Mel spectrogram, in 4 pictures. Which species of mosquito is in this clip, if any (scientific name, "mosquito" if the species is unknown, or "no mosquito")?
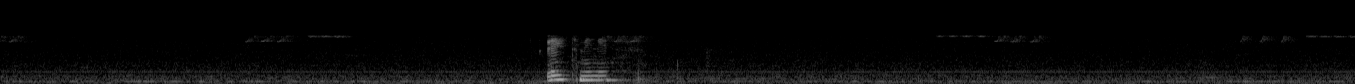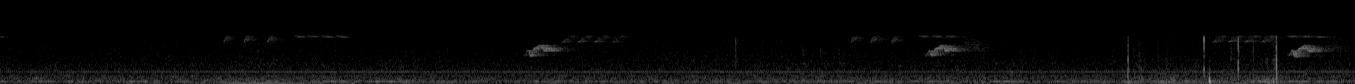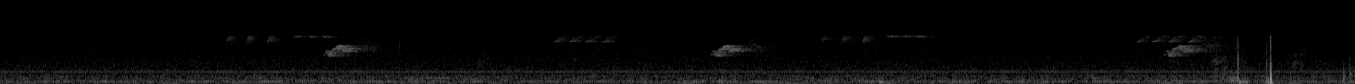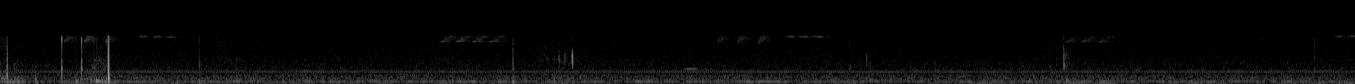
no mosquito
